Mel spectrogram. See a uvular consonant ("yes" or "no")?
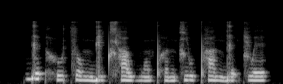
no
